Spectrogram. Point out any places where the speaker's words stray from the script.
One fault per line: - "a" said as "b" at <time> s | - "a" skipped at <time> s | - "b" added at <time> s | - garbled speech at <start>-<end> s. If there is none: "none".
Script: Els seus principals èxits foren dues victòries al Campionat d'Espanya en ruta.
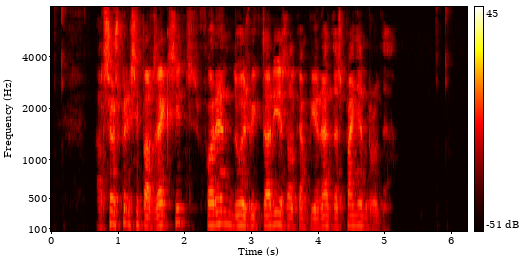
none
